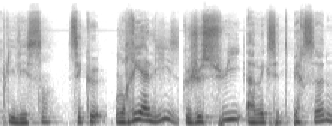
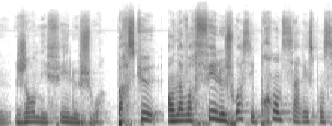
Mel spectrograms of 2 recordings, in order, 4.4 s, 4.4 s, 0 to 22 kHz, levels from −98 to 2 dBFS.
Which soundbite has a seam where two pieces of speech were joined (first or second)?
second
